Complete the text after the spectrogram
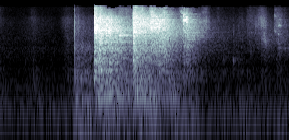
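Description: Steel swords clash and scrape together in an echoing hall.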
